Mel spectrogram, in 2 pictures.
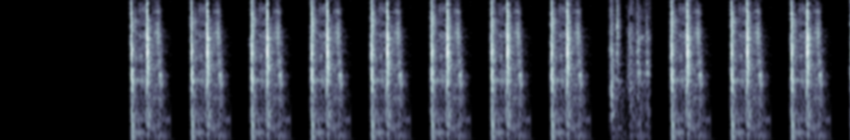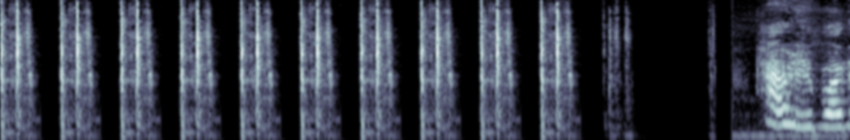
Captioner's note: typewriter keys clacking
